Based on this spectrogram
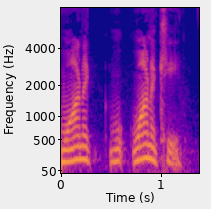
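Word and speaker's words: Waunakee: Tony from Wanakee, Wisconsin, I think that's right. Tony, tell me I'm saying that right. – You are saying it right.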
